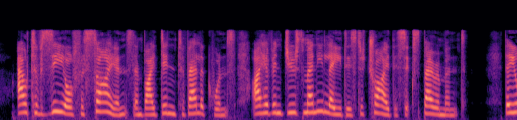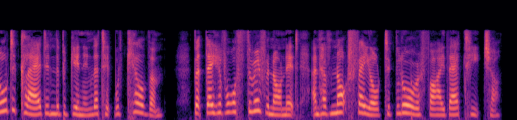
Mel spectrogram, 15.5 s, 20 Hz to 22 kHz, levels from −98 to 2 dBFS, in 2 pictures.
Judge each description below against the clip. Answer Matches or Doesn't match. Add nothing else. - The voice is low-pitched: Doesn't match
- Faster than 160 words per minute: Matches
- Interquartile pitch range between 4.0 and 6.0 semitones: Matches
